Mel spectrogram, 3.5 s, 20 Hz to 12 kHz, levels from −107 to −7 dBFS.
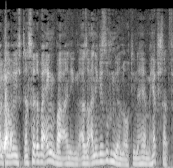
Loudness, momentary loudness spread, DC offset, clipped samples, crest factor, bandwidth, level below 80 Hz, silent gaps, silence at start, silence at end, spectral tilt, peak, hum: -19 LUFS; 8 LU; under 0.1%; under 0.1%; 18 dB; 10.5 kHz; -50 dBFS; none; 0 s; 0 s; -6.5 dB/octave; 0 dBFS; none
